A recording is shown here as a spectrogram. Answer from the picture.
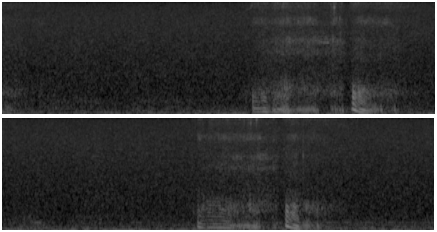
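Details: Bichon Frise. A Bichon Frise snores steadily, each breath a low, rough rumble that swells and ends in a brief snort. The snores come about every five seconds against a quiet, hushed background.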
